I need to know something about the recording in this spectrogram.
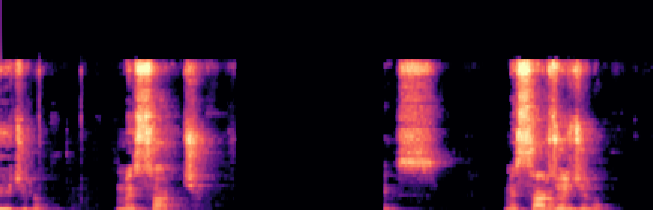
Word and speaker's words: Messrs: এর উচ্চারণটা কীরকম হবে? মেসার্জ। তাহলে মেসার্জ, দেখো মিস্টার, তার প্লুরাল ফর্ম কী হবে?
